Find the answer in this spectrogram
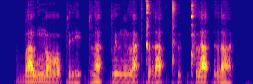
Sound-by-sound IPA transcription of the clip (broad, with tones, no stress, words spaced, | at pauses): ba˦˥w nɔː˧ pre˨˩ʔpla˨˩t̚ plɯ˧ŋ la˥˩k̚tra˦˥ʔtʰɯ˥˩k̚ pʰla˥˩t̚ra˨˩k̚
